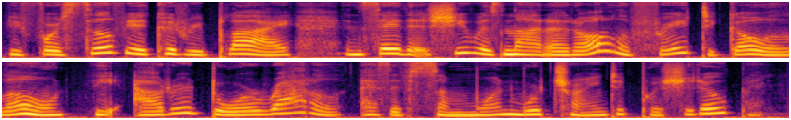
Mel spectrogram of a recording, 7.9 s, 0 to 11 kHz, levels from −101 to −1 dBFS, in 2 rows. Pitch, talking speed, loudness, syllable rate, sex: 235 Hz, 220 wpm, -17 LUFS, 5.8 syllables/s, female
